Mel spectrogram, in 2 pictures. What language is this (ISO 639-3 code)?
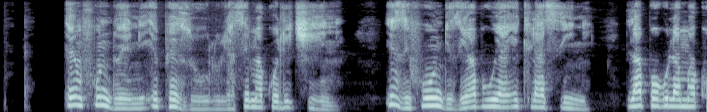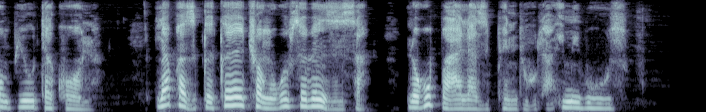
nde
